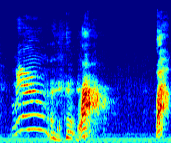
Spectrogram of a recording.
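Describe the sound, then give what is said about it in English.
A cat meows loudly in a studio, one long drawn-out meow followed by a couple of shorter mews, with a steady low hum in the background. “We got a cat in the studio.”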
